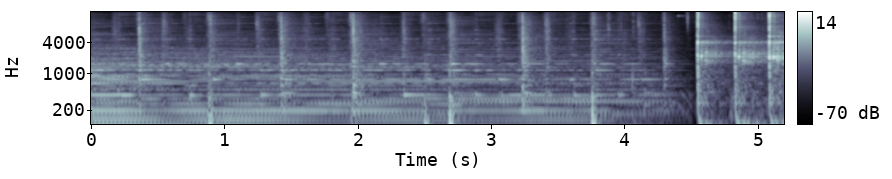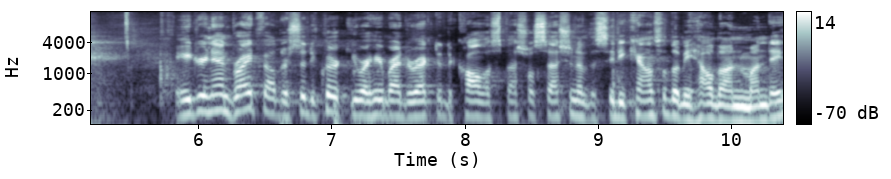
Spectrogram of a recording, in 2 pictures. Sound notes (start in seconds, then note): 0.0 upbeat music; 4.5 hammer banging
